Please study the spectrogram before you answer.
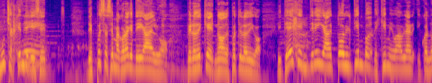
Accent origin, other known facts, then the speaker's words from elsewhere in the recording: Corrientes, Argentina; Cuando era niño, vivía en Corrientes, hay muchos carnavales, comparsa.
